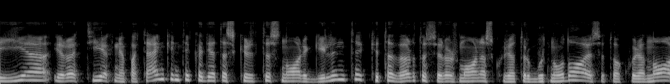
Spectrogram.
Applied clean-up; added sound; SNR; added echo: none; none; none; none.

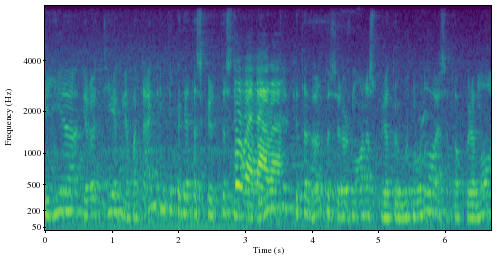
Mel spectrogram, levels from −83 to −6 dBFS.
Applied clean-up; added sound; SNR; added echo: none; Subway, metro, underground; 2 dB; reverberation time 0.8 s.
